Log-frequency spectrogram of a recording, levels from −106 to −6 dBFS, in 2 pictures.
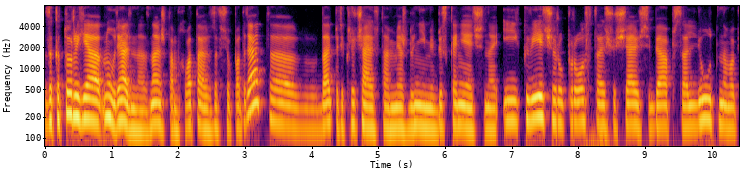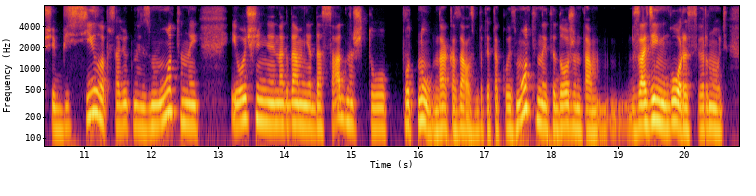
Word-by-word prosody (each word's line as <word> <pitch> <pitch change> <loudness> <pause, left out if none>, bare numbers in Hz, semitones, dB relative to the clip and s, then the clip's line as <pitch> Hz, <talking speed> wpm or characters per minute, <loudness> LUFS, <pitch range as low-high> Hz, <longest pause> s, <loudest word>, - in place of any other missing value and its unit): за 175 +4 +1
которые, 205 +3 +5
я, 180 -2 +6
ну, 200 -3 +4
реально, 140 -7 +2
знаешь, 155 +3 +1
там, 135 -4 -6
хватаюсь 145 +1 -3
за 145 - -6
всё 145 +1 -9
подряд, 240 - +1
а, 155 -4 -1
да, 135 +3 -3
переключаюсь 150 -2 -3
там 140 -1 -3
между 140 0 0
ними 145 -2 +2
бесконечно. 140 -1 -1
И 175 +4 -2
к 165 - -24
вечеру, 185 -2 +3
просто, 165 0 -4
ощущаю 150 +1 -2
себя 150 +1 -2
абсолютно, 150 +2 -1
вообще 140 0 -5
без 135 +1 -6
сил, 225 +2 +1
абсолютно 150 -2 -4
измотанной. 155 - 0 0.4
И - - -2
очень, 175 -1 +2
иногда, 160 0 +2
мне 150 -2 +3
досадно, 145 +4 -2
что 140 -2 -5 0.2
вот, 155 0 -3
ну 170 -6 +2
да, 140 +3 0
казалось 135 -2 -3
бы, 125 +1 -9
ты 135 - -6
такой 135 +1 -5
измотанный, 155 - +1
ты 145 - -4
должен, 145 -1 0
там, 130 0 -4 0.4
за 150 +3 +5
день 165 -2 +5
горы 150 -3 +4
свернуть, 140 -1 -3
150 Hz, 145 wpm, -21 LUFS, 140-165 Hz, 0.4 s, я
